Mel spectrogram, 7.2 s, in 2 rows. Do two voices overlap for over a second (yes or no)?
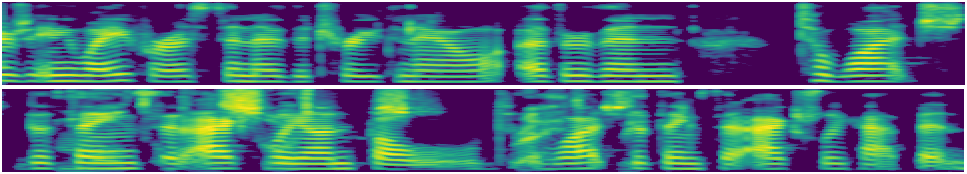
yes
